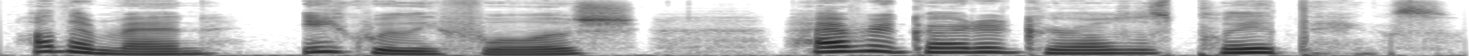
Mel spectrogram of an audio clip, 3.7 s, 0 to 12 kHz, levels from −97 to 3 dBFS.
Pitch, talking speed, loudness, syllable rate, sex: 210 Hz, 145 wpm, -20 LUFS, 5.6 syllables/s, female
